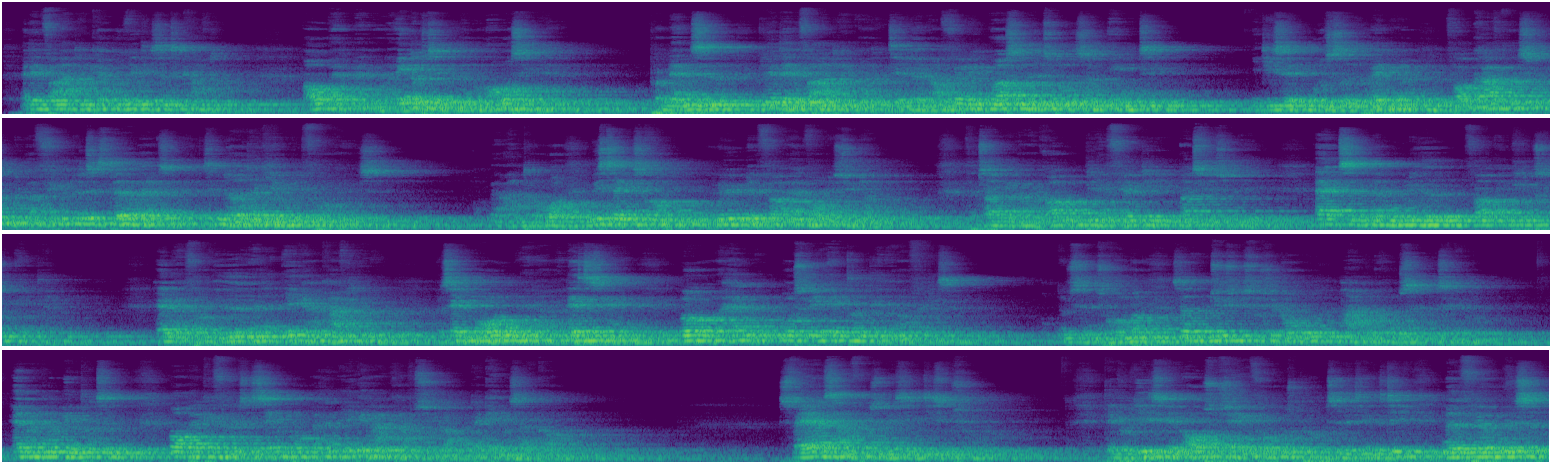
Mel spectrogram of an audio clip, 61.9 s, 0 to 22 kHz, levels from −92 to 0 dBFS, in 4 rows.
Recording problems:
room echo; strong; dies away in 3 s
off-mic speech; far

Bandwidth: 18 kHz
